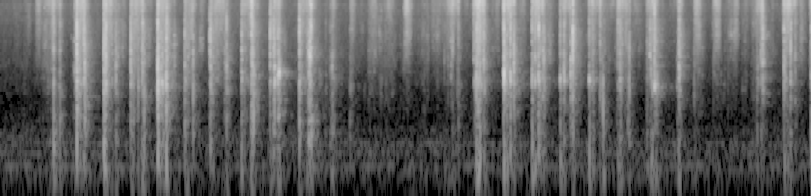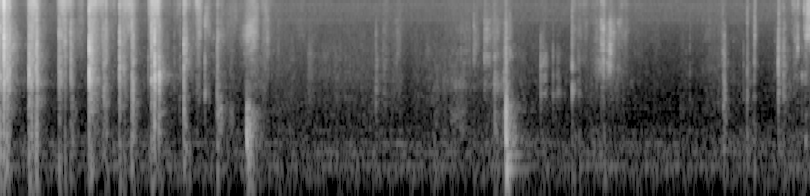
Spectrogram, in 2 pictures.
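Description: Cards of a Moonology oracle deck are shuffled in a rapid run of crisp riffling flicks for about ten seconds, then pause, with a single sharp snap near the end in an otherwise quiet room.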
